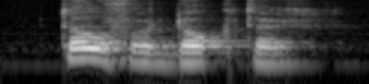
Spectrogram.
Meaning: witch doctor, magic healer
- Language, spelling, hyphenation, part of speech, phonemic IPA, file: Dutch, toverdokter, to‧ver‧dok‧ter, noun, /ˈtoː.vərˌdɔk.tər/, Nl-toverdokter.ogg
